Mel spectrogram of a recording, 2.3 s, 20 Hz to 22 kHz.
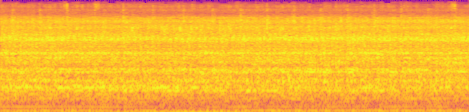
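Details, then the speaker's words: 1980 Triumph TR7 engine running, heard through a mechanic's stethoscope, alternator having had new bearings fitted: faint continuous whir and high rasp over the idle, lots of noise there; valve area quiet; bearing noise, worn alternator bearing suspected. "and you can hear lots of noise out of that up here"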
